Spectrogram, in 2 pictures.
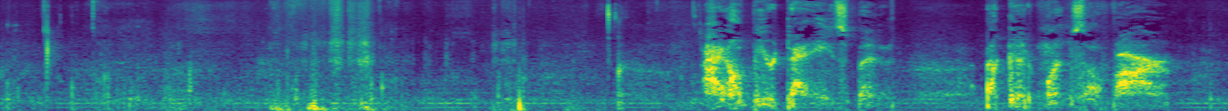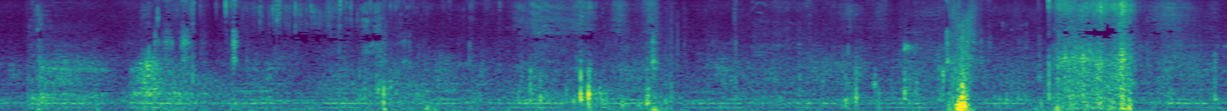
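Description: Close-miked eating sounds: biting into and chewing a sausage, egg and cheese bagel sandwich, with wet mouth clicks and smacks coming in irregular bursts. The loudest bursts fall in the middle and again near the end.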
